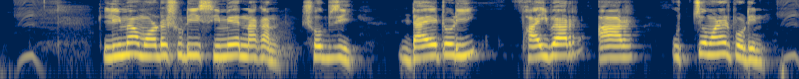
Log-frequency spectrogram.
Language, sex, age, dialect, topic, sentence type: Bengali, male, 18-24, Rajbangshi, agriculture, statement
